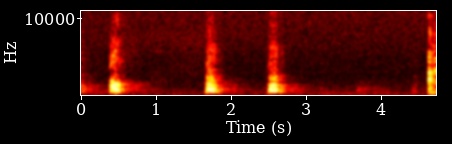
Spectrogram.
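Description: A dog in the Dragon Age 2 video game barks in separate single yaps, three clear barks about a second apart, then a fainter one and a final bark cut off at the end.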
